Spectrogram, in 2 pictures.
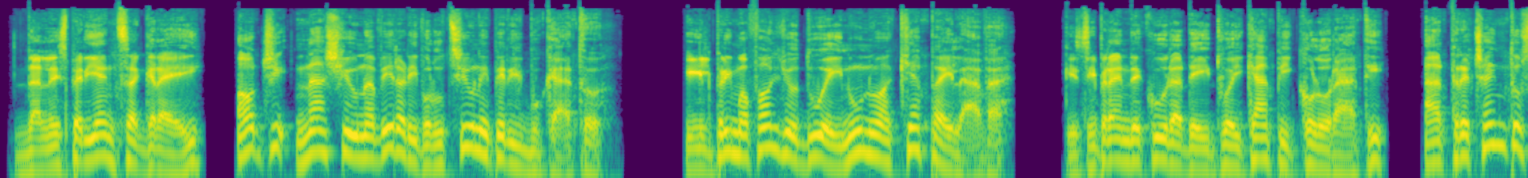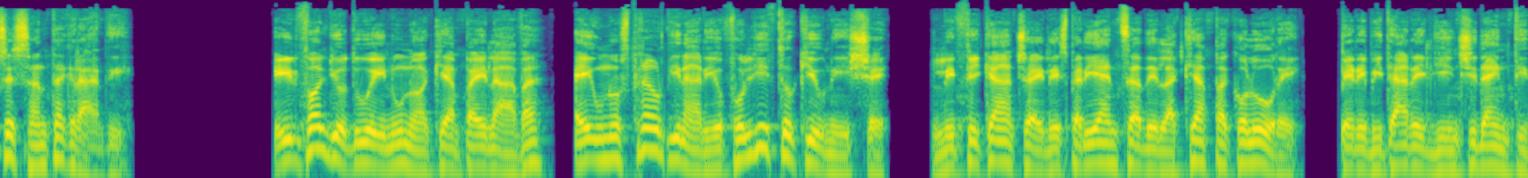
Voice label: locutor italiano italian voiceover; Voix off

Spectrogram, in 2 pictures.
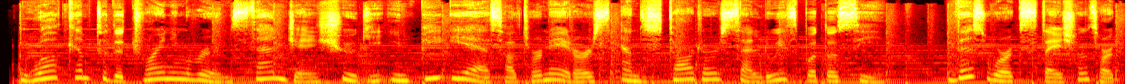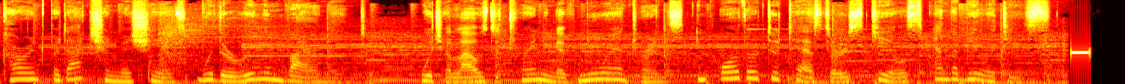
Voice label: english mexican voiceover

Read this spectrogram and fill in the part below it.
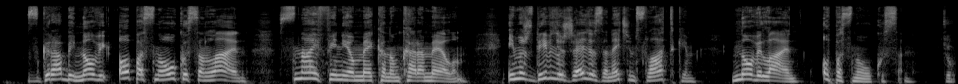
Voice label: croatian voiceover locutora croata

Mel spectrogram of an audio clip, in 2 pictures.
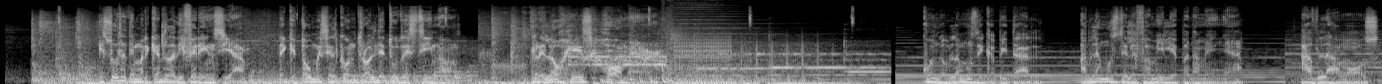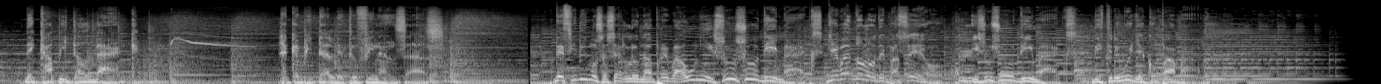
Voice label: locutor panama panamanian voiceover; locutor de Panamá

